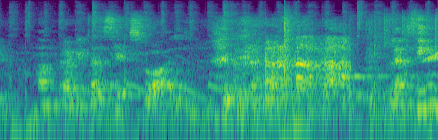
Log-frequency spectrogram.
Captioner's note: laughs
